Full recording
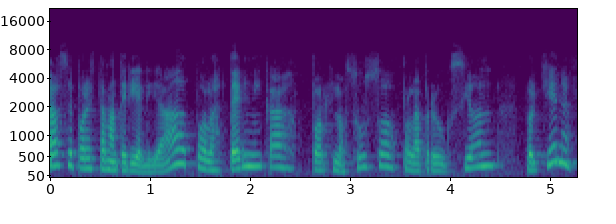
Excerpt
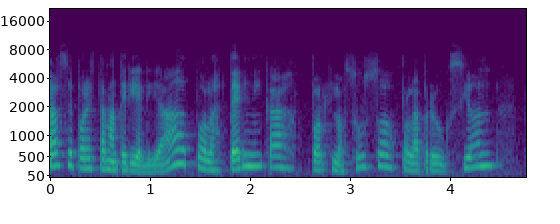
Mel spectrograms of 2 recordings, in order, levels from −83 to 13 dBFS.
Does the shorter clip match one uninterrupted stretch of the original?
yes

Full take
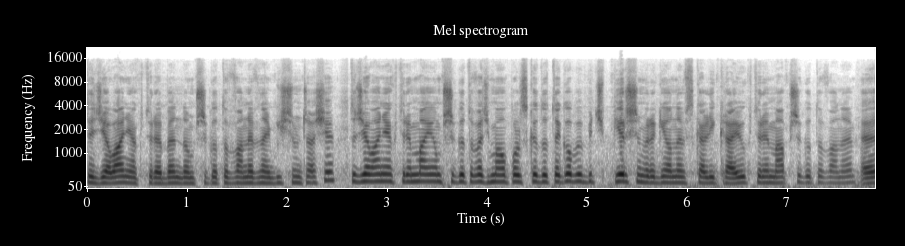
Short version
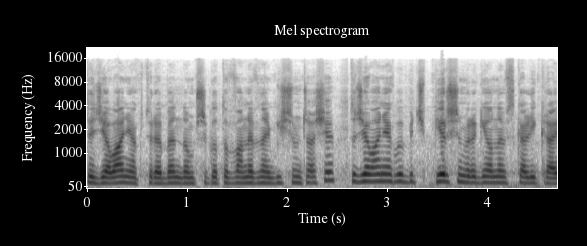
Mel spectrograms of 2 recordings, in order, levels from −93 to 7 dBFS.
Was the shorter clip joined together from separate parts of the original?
yes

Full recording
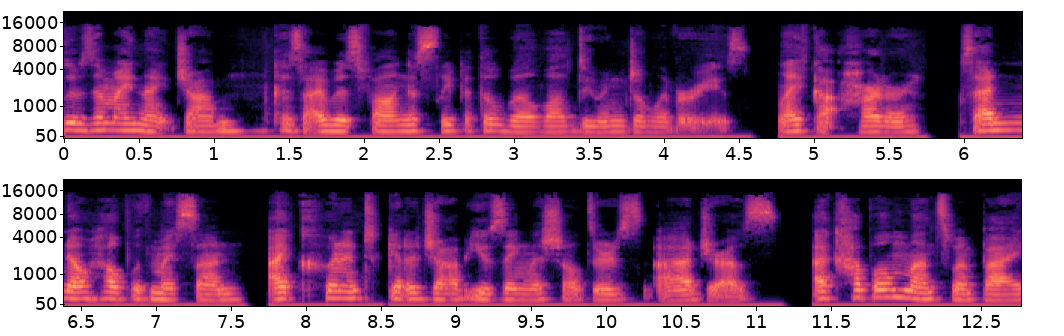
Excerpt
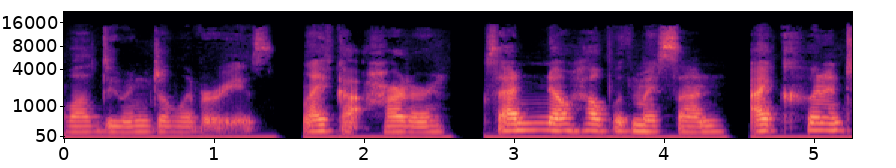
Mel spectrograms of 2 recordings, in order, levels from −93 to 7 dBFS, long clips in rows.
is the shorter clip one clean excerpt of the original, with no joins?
yes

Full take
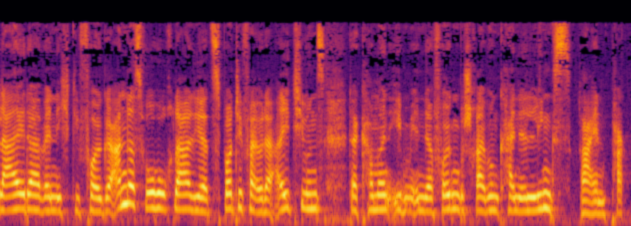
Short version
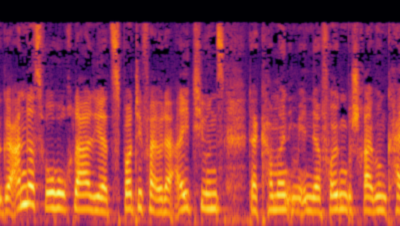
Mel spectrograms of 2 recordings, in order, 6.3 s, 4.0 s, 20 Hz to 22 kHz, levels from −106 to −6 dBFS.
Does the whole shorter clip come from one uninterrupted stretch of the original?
no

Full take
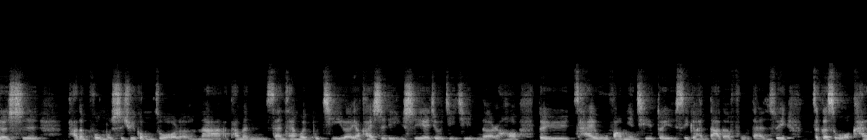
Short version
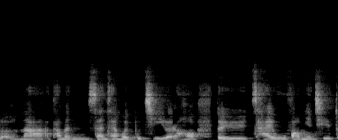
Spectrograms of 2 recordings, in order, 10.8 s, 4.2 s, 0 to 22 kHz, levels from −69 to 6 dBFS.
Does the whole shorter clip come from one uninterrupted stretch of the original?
no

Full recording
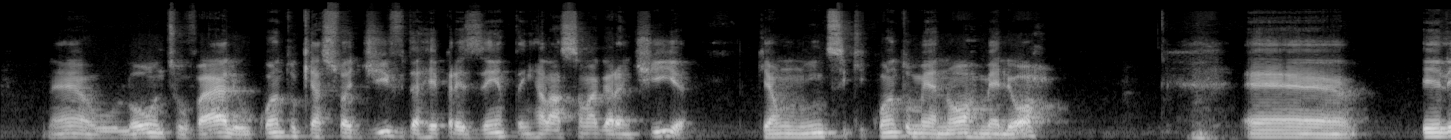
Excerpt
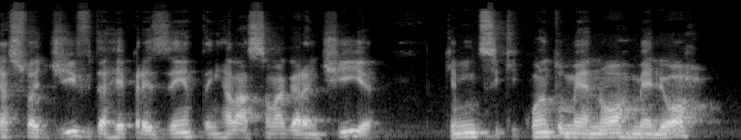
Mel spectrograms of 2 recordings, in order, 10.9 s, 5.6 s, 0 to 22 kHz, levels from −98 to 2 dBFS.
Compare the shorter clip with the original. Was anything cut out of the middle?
yes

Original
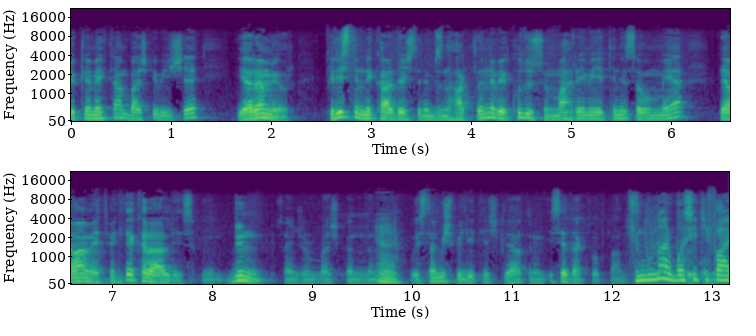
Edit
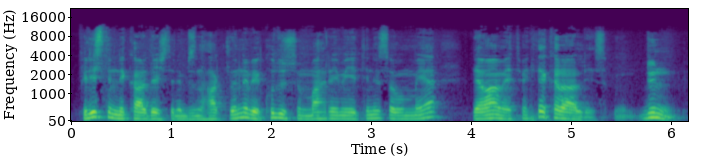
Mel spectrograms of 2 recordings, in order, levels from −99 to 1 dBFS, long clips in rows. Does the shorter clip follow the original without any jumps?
yes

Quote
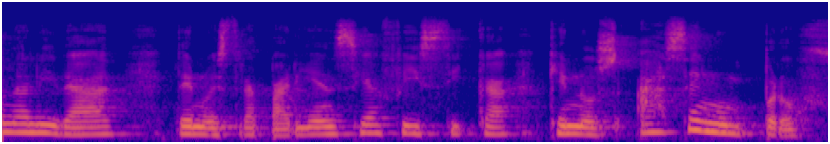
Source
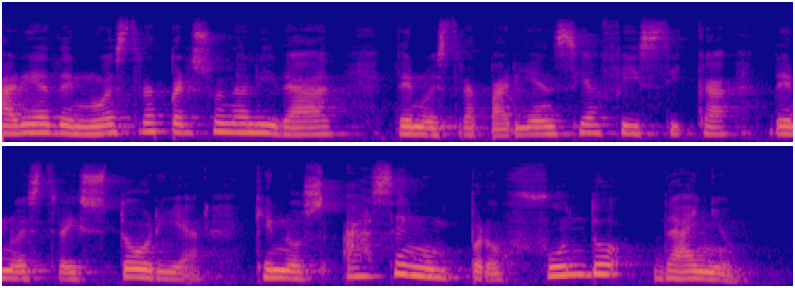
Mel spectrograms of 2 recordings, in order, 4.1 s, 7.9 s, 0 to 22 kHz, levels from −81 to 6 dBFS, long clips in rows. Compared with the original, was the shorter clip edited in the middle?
yes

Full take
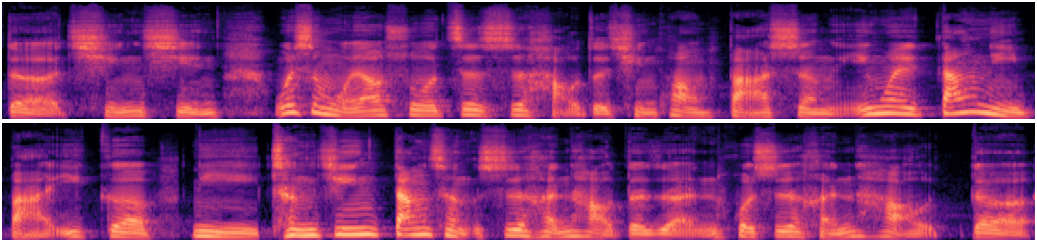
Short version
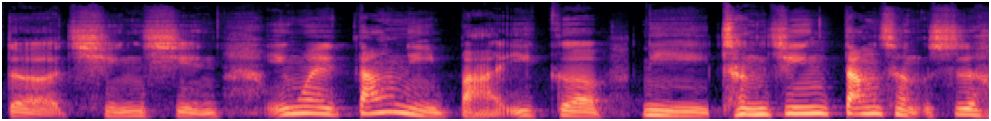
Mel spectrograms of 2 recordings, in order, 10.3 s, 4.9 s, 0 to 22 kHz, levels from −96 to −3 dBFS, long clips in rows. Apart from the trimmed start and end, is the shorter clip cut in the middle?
yes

